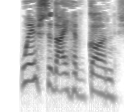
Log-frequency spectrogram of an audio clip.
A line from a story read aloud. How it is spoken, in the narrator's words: She snapped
